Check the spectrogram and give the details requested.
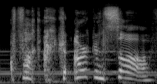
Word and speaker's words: Arkansas: it is so we've got Alabama Alaska Arizona AR Kansas California Colorado Connecticut Delaware Florida Georgia Hawaii Idaho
